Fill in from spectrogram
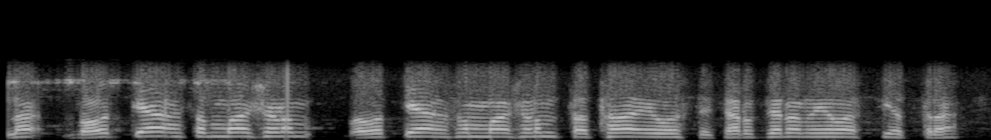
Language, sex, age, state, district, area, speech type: Sanskrit, male, 18-30, Karnataka, Dakshina Kannada, rural, conversation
